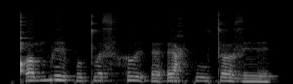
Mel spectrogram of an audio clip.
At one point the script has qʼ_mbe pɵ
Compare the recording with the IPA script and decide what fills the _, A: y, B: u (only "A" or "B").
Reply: B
